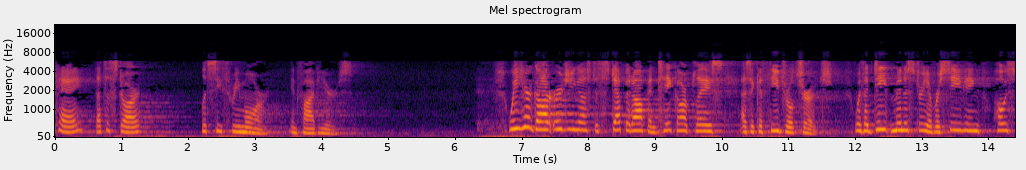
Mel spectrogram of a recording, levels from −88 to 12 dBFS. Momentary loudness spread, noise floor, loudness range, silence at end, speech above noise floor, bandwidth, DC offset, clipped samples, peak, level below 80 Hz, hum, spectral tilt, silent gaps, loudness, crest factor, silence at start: 14 LU; -53 dBFS; 8 LU; 0 s; 35 dB; 6.2 kHz; under 0.1%; under 0.1%; -4 dBFS; -48 dBFS; none; -6 dB/octave; none; -18 LUFS; 14 dB; 0 s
